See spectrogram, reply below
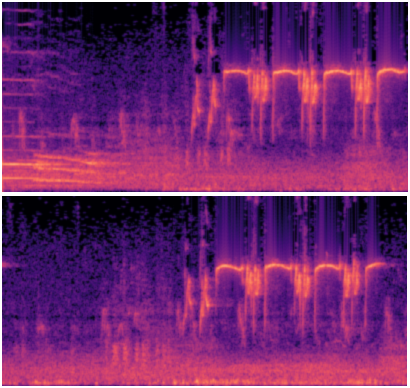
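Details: Varied tit calling: a series of very high, thin, even whistled notes repeated about every third of a second in two bursts, after the tail of a rooster's crow, with a low rumbling background.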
